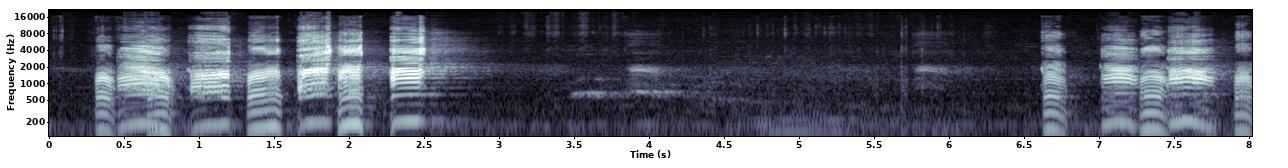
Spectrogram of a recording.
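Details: Swans described as lovebirds, outdoors, uttering a fast burst of about seven nasal honks, a quiet gap with faint softer notes, then another lively burst of honks.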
